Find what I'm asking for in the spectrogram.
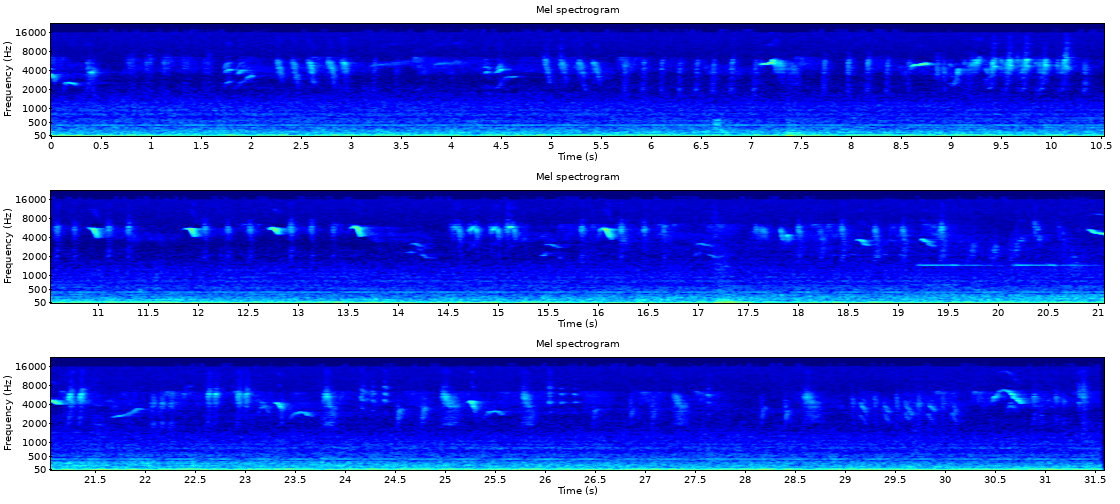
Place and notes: Birds are singing in the street. There is a construction site not far from the place, and the sound signals made by trucks can be heard.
